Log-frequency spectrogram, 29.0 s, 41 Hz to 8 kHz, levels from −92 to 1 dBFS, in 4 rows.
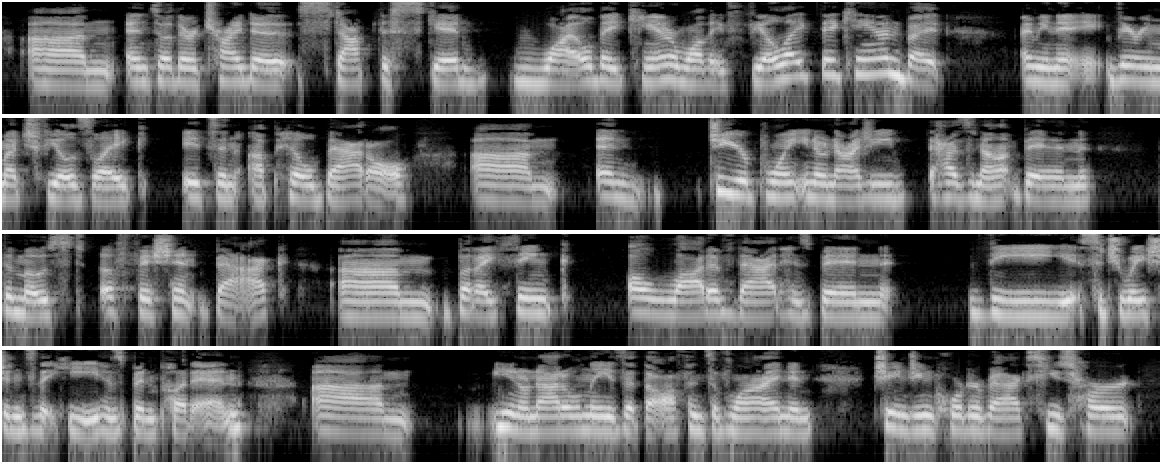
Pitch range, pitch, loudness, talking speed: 170-190 Hz, 180 Hz, -19 LUFS, 165 wpm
